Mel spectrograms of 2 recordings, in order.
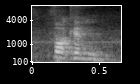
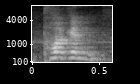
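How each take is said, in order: Both takes have the same delivery.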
